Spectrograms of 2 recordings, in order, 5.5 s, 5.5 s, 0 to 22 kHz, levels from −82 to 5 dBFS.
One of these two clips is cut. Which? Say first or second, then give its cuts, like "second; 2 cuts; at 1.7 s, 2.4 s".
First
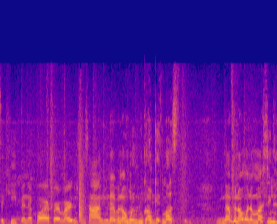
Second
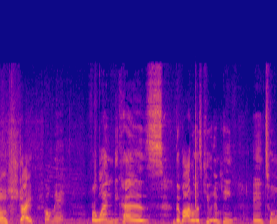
second; 1 cut; at 0.9 s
